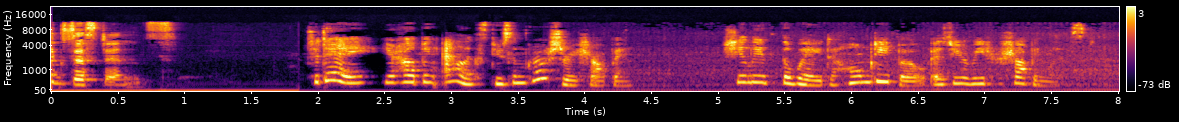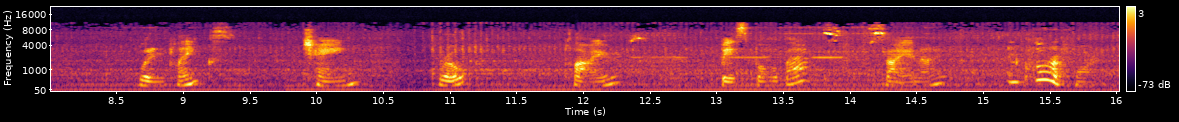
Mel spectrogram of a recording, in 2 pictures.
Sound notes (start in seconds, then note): 3.3 Forklifts, Saws, Hammering, sawing in the background; 4.9 Home Depot Ambience Continues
